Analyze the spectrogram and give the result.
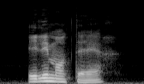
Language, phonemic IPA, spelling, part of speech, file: French, /e.le.mɑ̃.tɛʁ/, élémentaire, adjective, Fr-élémentaire.ogg
- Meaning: 1. element, elementary 2. elementary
